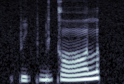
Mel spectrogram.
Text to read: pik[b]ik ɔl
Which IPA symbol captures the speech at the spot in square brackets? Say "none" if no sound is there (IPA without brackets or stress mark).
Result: b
